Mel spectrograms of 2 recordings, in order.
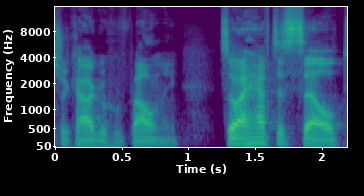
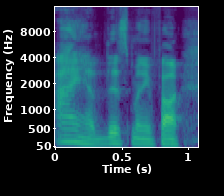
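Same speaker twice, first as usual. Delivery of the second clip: usual speaking voice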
